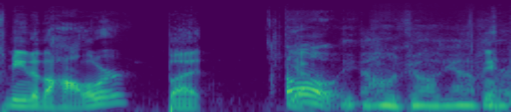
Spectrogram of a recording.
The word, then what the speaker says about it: Mina the Hollower: I mean, it's I It's pronounced Mina the hollower, but Oh.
